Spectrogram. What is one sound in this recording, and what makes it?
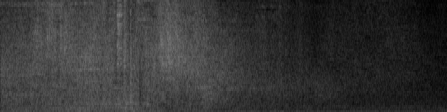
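A deep magical explosion booms and fades.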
